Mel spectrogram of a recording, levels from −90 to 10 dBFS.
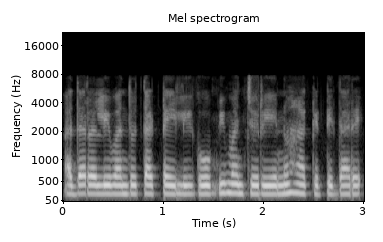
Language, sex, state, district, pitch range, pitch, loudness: Kannada, female, Karnataka, Bidar, 200-205 Hz, 205 Hz, -14 LUFS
